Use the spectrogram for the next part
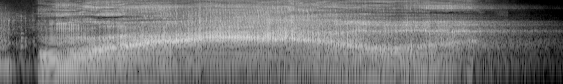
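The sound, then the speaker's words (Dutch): A person's voice imitates the roar of Lambert, a lion in a story, opening his mouth and roaring: one long, loud, rough growl lasting several seconds, its pitch swelling upward and then sinking before it fades out. “Hij opent zijn bek en brult.”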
